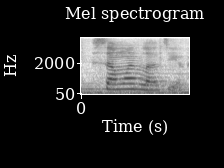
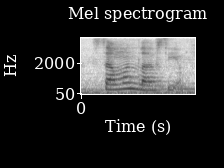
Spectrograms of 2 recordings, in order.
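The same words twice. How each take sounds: The two takes are said the same way.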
